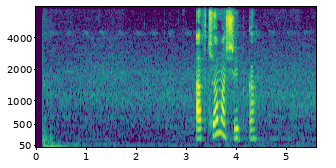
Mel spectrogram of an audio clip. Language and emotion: Russian, neutral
